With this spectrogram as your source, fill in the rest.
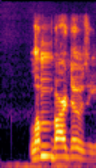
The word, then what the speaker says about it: Lombardozzi: Lombardozzi is how you say the name.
